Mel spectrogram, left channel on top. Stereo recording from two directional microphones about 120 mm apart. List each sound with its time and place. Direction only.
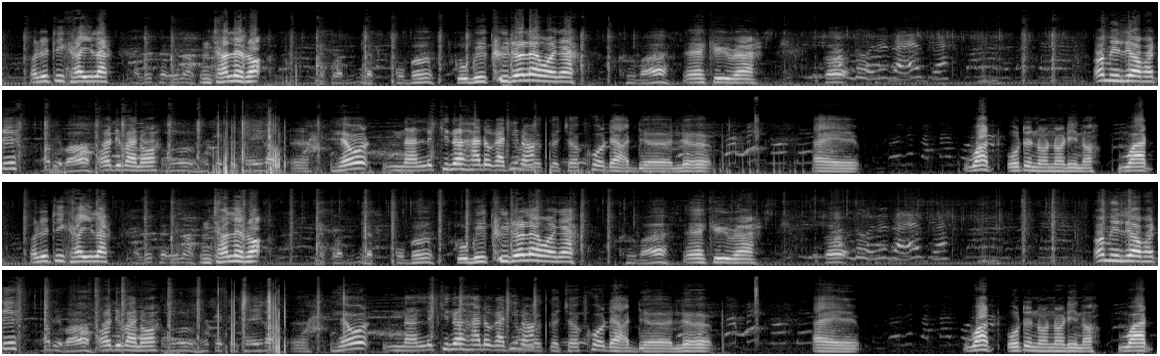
0.3 s speech: 30° right (ahead or behind)
3.6 s speech: 15° right (ahead or behind)
6.8 s speech: 35° right (ahead or behind)
8.2 s speech: 20° right (ahead or behind)
8.5 s a sound: 60° right (ahead or behind); by 9.4 s 90° right
10.2 s speech: 20° right (ahead or behind)
14.8 s speech: 20° right (ahead or behind)
15.2 s speech: 5° right (ahead or behind); by 20.1 s 30° right (ahead or behind)
21.2 s speech: 25° right (ahead or behind)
